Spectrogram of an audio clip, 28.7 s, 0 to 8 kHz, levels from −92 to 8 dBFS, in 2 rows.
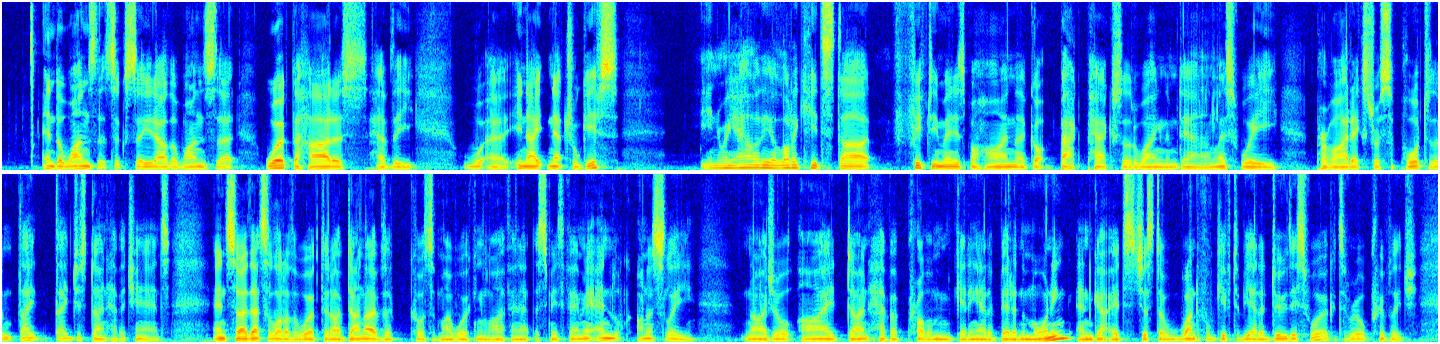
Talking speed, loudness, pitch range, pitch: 225 wpm, -21 LUFS, 80-95 Hz, 85 Hz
